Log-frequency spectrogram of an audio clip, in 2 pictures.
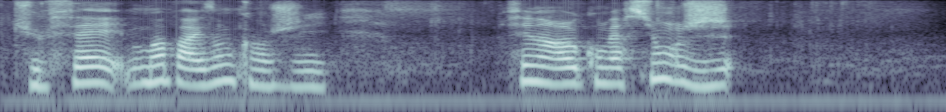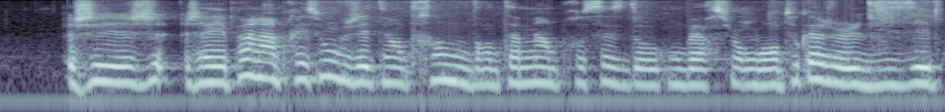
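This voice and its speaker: A woman's voice: mid-range voice, fairly even intonation, brisk, darkish tone. A woman chatting casually, hesitant, with frequent fillers and restarts. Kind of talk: casual chat. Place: lives in Portugal.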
